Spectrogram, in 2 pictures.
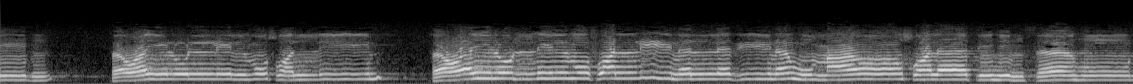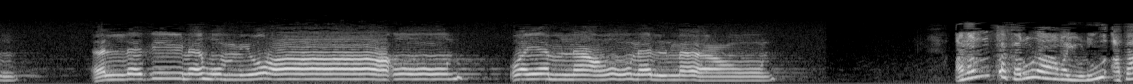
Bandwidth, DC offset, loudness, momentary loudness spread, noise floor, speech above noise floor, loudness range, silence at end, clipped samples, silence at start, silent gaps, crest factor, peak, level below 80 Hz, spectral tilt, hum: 7.6 kHz; 0.3%; -14 LUFS; 10 LU; -55 dBFS; 41 dB; 6 LU; 0 s; under 0.1%; 0 s; none; 14 dB; -2 dBFS; -58 dBFS; -6 dB/octave; none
